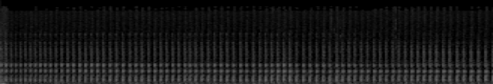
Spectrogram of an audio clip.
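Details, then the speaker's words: Philips Senseo coffee machine at switch-on: a quiet, fast, even ticking hum, about ten pulses a second, as the water heats normally. The defect is elsewhere: the light keeps blinking and coffee can't be made; owner suspects a capacitor. "when I switch it on it blinks as usual and now the water should start to heat up and one can hear a little sound"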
